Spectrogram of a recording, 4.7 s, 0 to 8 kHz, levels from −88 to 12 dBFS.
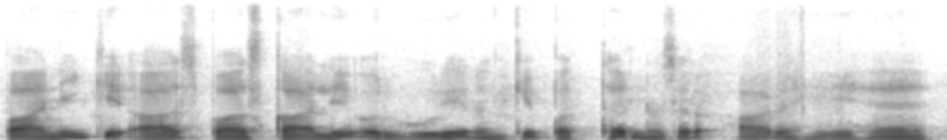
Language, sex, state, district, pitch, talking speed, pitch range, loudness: Hindi, male, Jharkhand, Ranchi, 140 Hz, 165 wpm, 130-160 Hz, -19 LUFS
